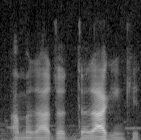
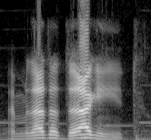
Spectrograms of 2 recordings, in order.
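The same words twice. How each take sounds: First: It is said in an older-sounding voice. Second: It is said in a younger-sounding voice.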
